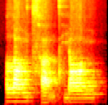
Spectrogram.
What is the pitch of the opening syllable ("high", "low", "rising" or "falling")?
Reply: high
